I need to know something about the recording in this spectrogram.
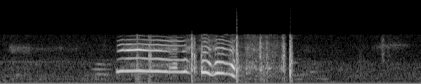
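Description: A toddler's high-pitched squeal, held for about a second and then bending down in pitch, followed by a few sharp taps.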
